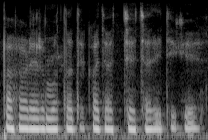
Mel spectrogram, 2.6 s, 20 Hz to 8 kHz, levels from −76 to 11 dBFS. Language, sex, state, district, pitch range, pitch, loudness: Bengali, female, Assam, Hailakandi, 175-185 Hz, 180 Hz, -15 LUFS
